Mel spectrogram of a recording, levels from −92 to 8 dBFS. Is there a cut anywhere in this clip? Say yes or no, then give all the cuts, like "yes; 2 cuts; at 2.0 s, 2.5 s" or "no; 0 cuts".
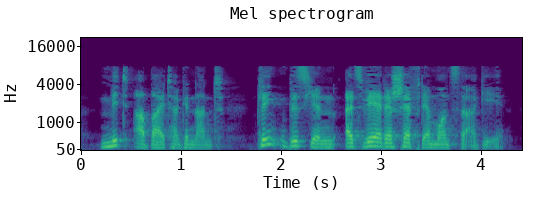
no; 0 cuts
